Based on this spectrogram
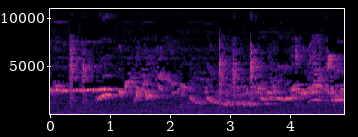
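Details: White-rumped shama song: a rich sequence of whistled notes and sweeping slurred phrases, some dipping then rising, alternating with sharp high clicks, over a faint steady low hum.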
